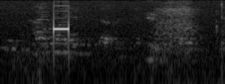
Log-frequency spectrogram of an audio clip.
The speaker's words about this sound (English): I'm sorry we couldn't be here to receive your message. Please leave a message after the beep, and we'll get right back to you.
